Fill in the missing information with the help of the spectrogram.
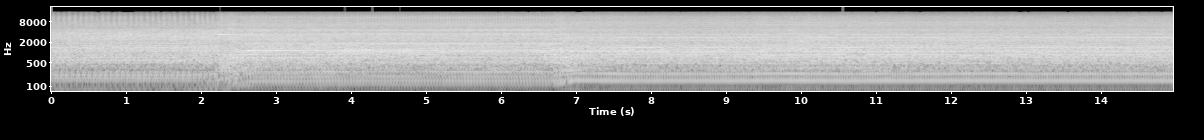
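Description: Scag Tiger Cat zero-turn mower engine running steadily, its note shifting about two seconds in and again near seven seconds.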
